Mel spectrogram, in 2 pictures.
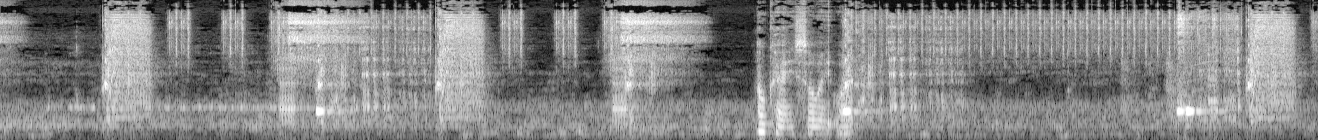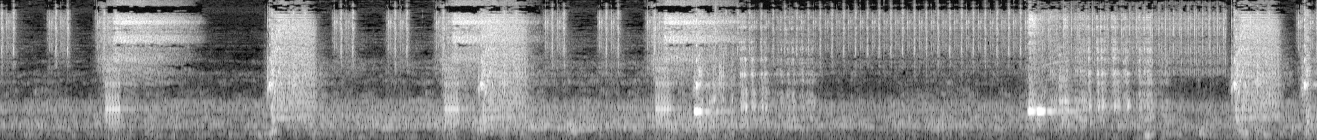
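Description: A control panel gives short electronic beeps.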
